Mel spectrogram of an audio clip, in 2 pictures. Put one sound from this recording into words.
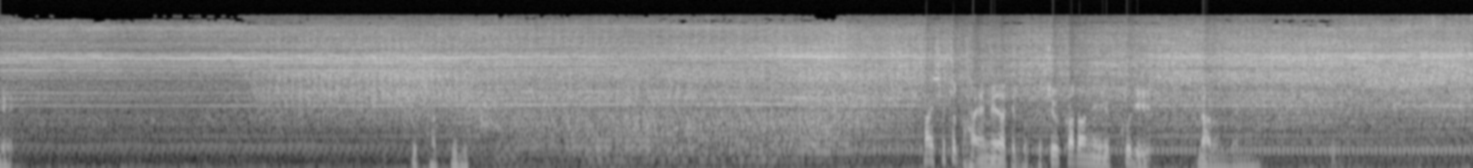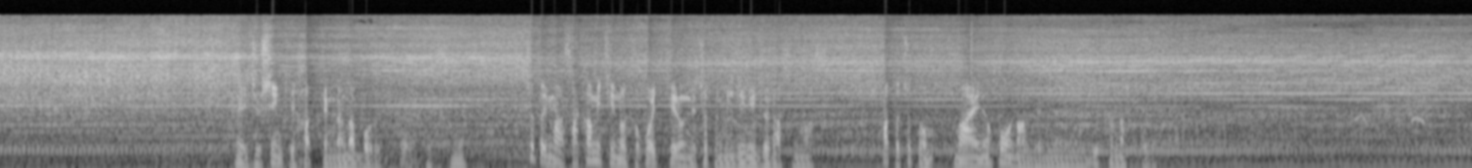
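A model helicopter's rotor whirs steadily overhead.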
